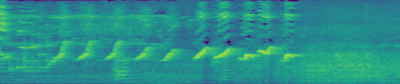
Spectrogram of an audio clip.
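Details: Song of a caged black-throated laughingthrush held four months: about a dozen rising whistled notes delivered rhythmically, several per second, growing brighter toward the end before fading into quiet room noise.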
